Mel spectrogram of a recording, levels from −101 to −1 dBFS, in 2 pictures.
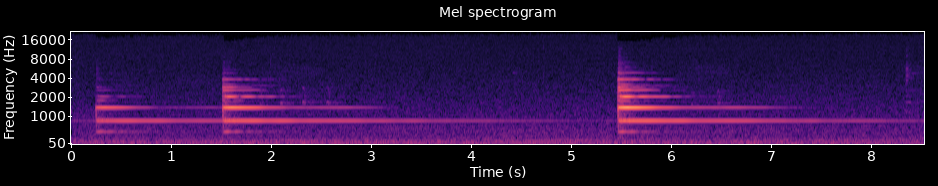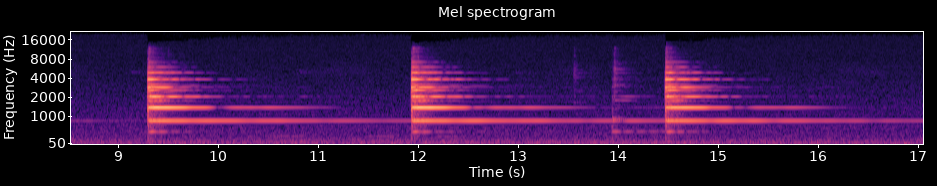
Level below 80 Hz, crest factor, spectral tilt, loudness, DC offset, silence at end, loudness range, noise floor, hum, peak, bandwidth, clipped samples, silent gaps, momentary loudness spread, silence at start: -64 dBFS; 26 dB; 1 dB/octave; -24 LUFS; under 0.1%; 1.1 s; 16 LU; -60 dBFS; none; -6 dBFS; 18.5 kHz; under 0.1%; none; 30 LU; 0.25 s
